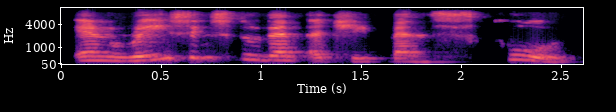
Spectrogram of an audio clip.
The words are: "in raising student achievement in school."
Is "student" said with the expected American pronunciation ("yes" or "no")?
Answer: yes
